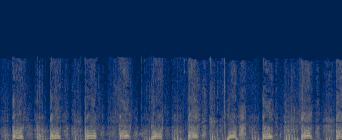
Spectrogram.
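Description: Large dog barking repeatedly at a training bite sleeve, about two sharp barks a second without a break.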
